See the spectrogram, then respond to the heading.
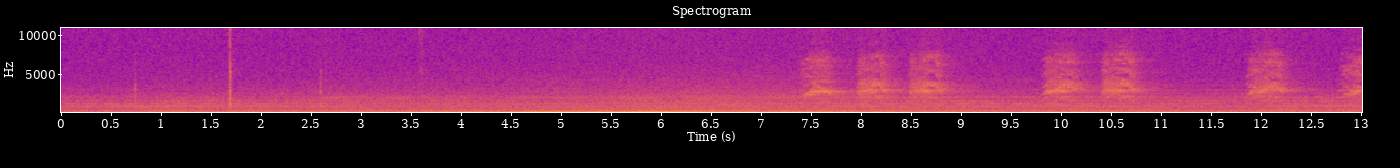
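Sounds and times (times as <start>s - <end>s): bird harsh calls: 7.4s - 9.0s, 9.8s - 10.9s, 11.9s - 13.0s.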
